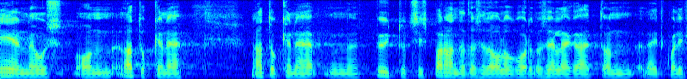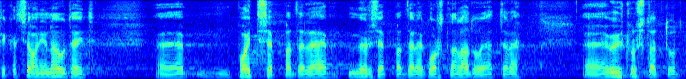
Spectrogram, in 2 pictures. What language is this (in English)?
Estonian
